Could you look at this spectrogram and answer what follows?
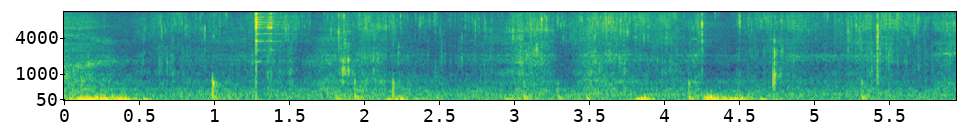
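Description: Washed uncooked rice for dolmades being mixed in a bowl, a soft scraping and stirring with a few sharp clinks of a utensil, close and fairly quiet.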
